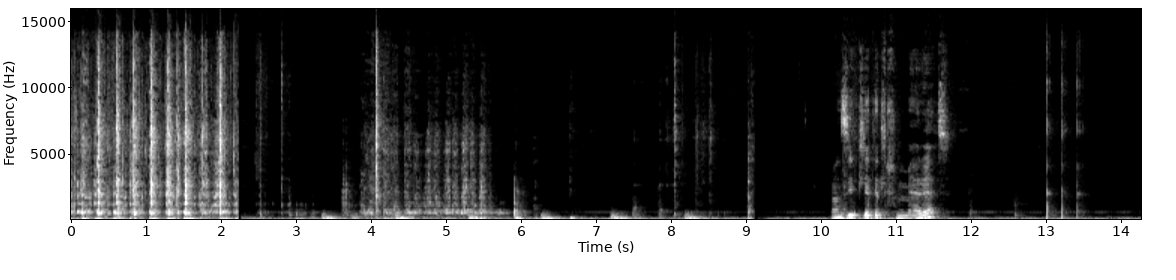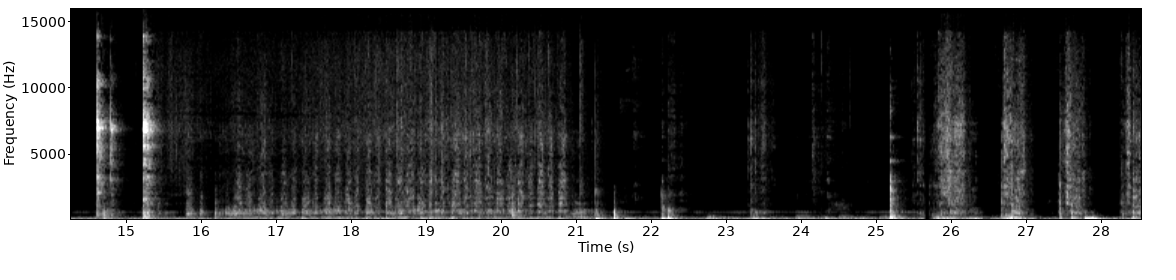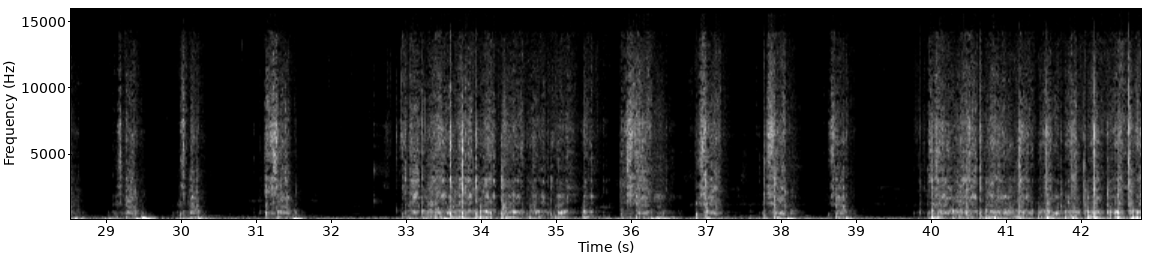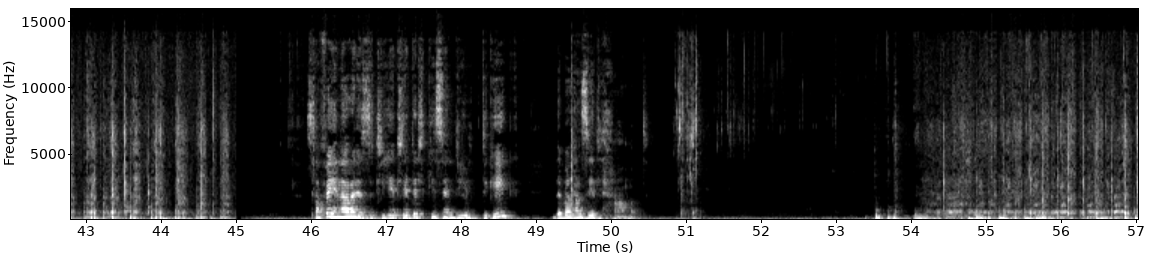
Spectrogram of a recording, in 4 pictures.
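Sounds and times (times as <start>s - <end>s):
utensil scraping mixing bowl: 0.0s - 2.3s, 3.9s - 5.8s, 15.7s - 21.2s, 25.7s - 30.4s, 31.0s - 31.6s, 32.9s - 39.0s, 39.8s - 45.0s, 54.1s - 57.0s.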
